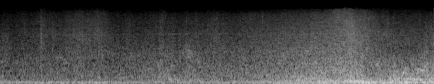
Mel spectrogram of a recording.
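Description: Trailer sound design: a rumbling, windy swell of noise that builds steadily, loudest about three and a half seconds in.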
